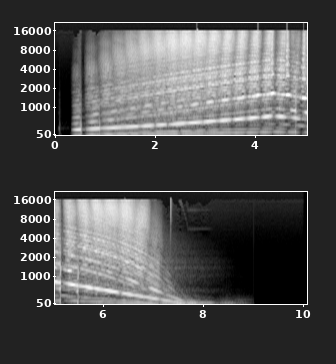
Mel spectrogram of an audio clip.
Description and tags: Electric Engine I
Sound of an engine powering up and powering down. Made with Studio One and all kinds of effects.
Powerup, Device, Downriser, Engine, Powerdown, SciFi, Effect, Electric, Film, Drive, Riser, Motor, Error, Rise, Movie, Fx, Sfx, Game, Malfunction, Transportation, Foley, Start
